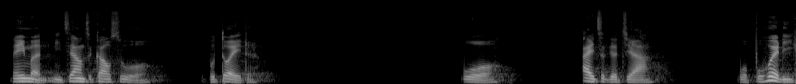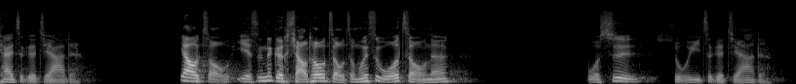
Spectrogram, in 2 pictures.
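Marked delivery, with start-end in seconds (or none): none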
